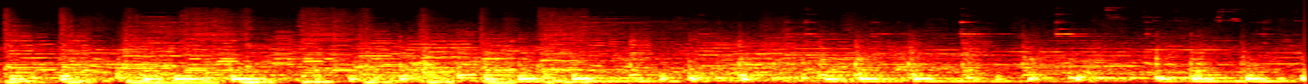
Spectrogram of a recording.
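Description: Music with a steady percussive beat and a pitched melody.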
